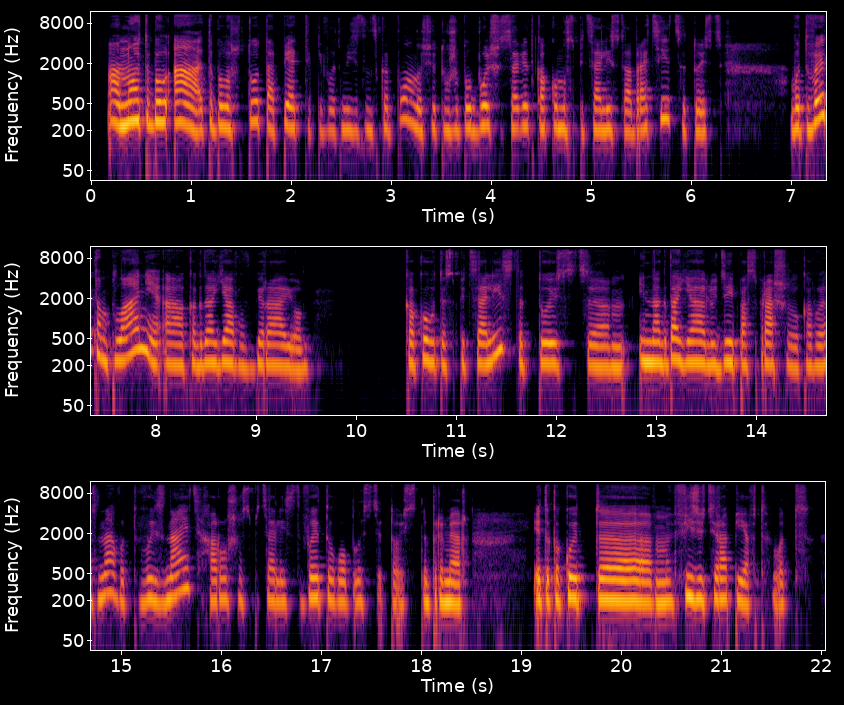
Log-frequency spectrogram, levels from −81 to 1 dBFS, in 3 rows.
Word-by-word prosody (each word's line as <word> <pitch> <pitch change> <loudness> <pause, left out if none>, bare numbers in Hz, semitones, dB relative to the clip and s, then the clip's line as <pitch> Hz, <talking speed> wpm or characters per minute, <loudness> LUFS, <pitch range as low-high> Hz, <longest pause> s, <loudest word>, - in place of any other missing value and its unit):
А, 270 -2 +5
ну 265 +4 +8
это 280 -1 +3
был 270 +1 +6
а, 245 -7 +6
это 200 - -5
было 230 0 +2
что-то 225 +3 -5
опять-таки, 215 -1 -3
вот 200 +1 -12
медицинская 205 +1 -8
помощь. 225 -5 -5
Это 215 0 -8
уже 200 0 -6
был 220 +2 -1
больше 230 +3 -1
совет, 225 +1 -4
к - - -22
какому 215 0 -2
специалисту 205 0 -5
обратиться, 210 +7 -4
то 195 0 -7
есть. 190 0 -9 0.7
Вот 215 +1 0
в 210 - +1
этом 290 -5 +4
плане, 250 +1 +3
э, 210 -1 -1
когда 215 +1 -1
я 220 +1 +2
выбираю 195 -2 -3 0.9
какого-то 220 0 0
специалиста, 215 - -2
то 215 +2 0
есть, 215 0 -1
эм, 195 -1 -1
иногда 225 +1 +4
я 225 -1 +2
людей 210 +2 +1
поспрашиваю, 210 -2 -4
кого 200 +1 -6
я 200 - -3
знаю: 235 +5 -2
"Вот 190 -1 -10
вы 205 +1 0
знаете, 245 +11 -1
хороший 205 0 -5
специалист 195 -1 -7
в 180 - -15
этой 215 -1 +1
области?" 190 0 -6
То 180 - -10
есть, 175 +1 -12
например, 190 -2 +2 0.6
это 205 0 +3
какой-то, 205 -2 +5
м, 190 +1 +2
физиотерапевт. 210 -2 0
Вот. 180 +1 -10
210 Hz, 160 wpm, -22 LUFS, 195-225 Hz, 0.9 s, ну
